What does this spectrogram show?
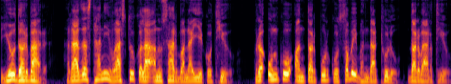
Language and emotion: Nepali, neutral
